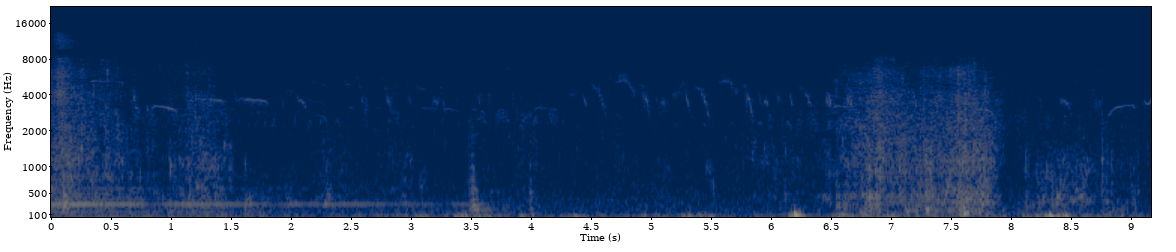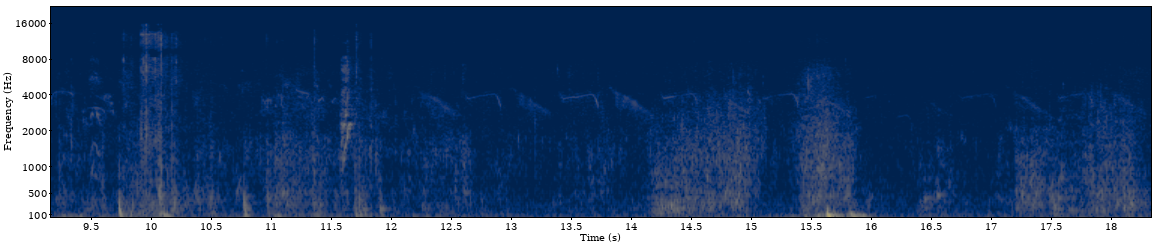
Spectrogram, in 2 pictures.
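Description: The song's last guitar chord rings out and fades away over the first few seconds. After that come faint, high bird chirps, with a few short bursts of rustling and soft knocks.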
